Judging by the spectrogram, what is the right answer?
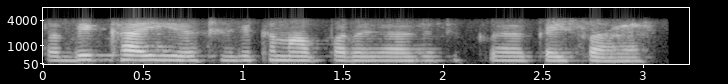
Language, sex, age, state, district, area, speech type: Hindi, female, 60+, Bihar, Madhepura, rural, conversation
